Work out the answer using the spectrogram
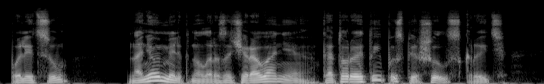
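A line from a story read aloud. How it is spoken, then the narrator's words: Slightly bored reply. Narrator (Russian): ответил Сергей немного скучающим тоном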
